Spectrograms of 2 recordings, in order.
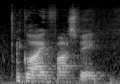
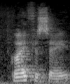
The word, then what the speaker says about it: glyphosate: The folure application of glyophosphate glyphosphate phosate glyphosphate glyphosate glyphosphate will be administeredly no I don't want to pronounce it that way will be administered along with a surfactant as required glyphosate has been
